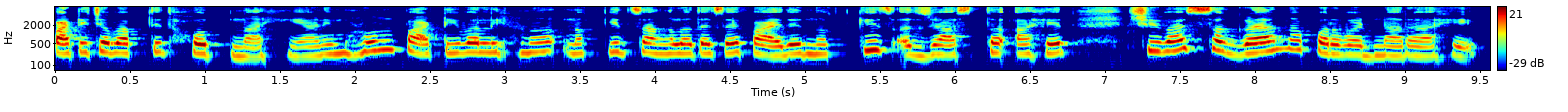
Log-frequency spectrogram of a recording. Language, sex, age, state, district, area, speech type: Marathi, female, 45-60, Maharashtra, Kolhapur, urban, spontaneous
